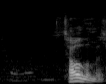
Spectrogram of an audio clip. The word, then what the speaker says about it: Ptolemais: Ptolemais. Very good, thank you, because the P is silent.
